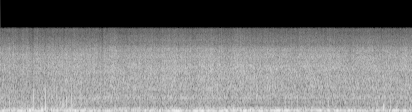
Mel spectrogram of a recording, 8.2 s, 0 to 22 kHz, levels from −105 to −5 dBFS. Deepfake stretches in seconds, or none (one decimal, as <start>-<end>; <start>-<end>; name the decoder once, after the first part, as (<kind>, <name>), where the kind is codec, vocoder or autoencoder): 5.3-8.3 (vocoder, Vocos)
